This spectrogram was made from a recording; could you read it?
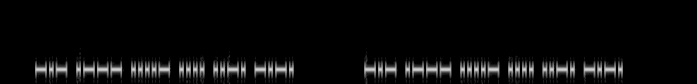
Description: Morse code, heard as a keyed tone, about 36 wpm, 700 Hz. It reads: KJ4HFC KJ4HFC
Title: USA Call Signs - 6 Characters - Repeated 3x - 35wpm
